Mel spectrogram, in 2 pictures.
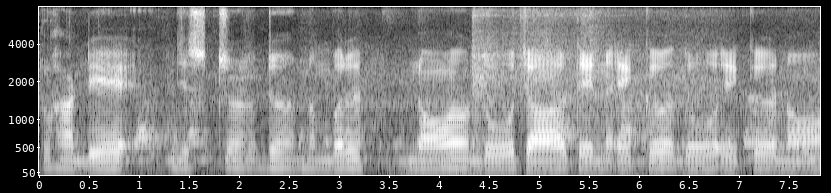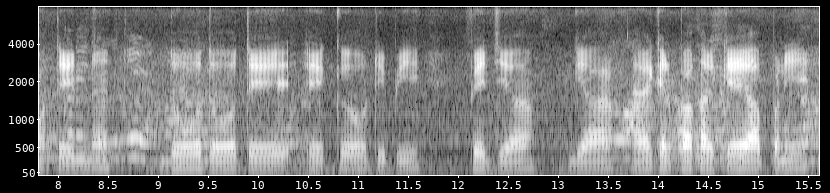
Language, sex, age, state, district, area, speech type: Punjabi, male, 18-30, Punjab, Amritsar, rural, read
